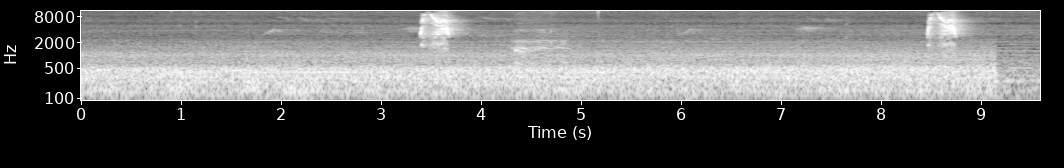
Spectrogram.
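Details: Young tawny owl producing two brief, harsh hissing screeches roughly five seconds apart, with faint thin chirps in between and a constant low hum underneath.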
